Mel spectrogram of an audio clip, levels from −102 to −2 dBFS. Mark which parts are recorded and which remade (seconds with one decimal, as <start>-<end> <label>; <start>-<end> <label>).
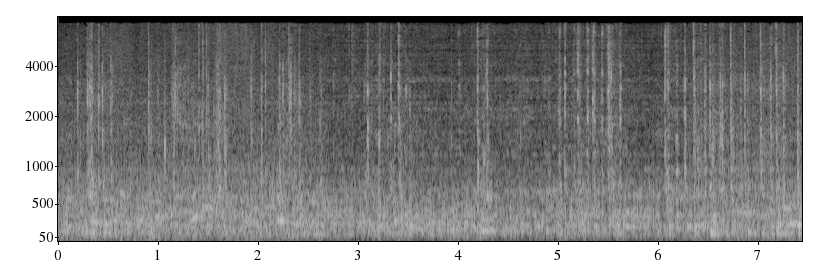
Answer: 0.0-2.7 recorded; 2.7-6.3 remade; 6.3-7.4 recorded

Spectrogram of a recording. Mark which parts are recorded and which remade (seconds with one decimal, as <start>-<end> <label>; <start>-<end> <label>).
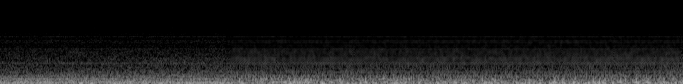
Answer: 0.0-2.3 recorded; 2.3-6.8 remade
